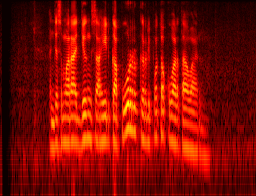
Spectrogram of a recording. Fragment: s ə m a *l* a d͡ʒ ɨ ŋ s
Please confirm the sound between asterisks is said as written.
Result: no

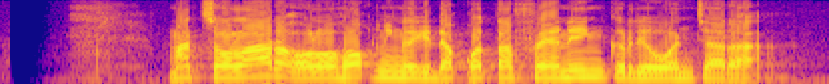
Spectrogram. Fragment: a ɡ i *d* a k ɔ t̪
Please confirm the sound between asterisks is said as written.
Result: yes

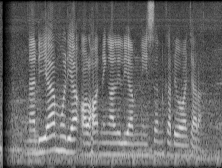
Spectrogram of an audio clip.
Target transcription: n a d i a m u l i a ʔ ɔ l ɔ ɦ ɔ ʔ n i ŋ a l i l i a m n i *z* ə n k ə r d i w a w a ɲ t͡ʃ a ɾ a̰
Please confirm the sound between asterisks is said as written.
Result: no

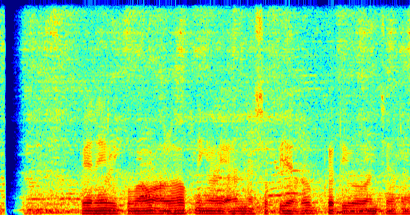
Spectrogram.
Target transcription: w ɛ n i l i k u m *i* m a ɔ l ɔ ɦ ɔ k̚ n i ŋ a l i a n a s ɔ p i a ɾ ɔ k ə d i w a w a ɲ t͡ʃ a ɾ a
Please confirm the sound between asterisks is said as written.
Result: no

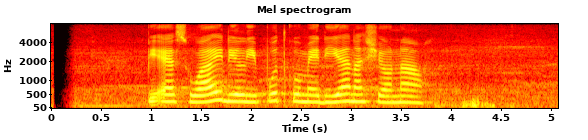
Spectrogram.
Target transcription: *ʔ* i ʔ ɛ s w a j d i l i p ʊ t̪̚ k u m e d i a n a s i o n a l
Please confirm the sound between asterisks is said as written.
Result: no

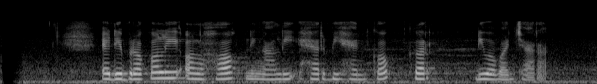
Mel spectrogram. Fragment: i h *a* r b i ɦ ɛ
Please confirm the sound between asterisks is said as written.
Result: no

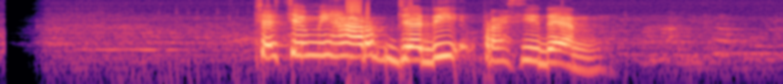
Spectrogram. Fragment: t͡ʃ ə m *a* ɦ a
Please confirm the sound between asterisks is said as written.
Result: no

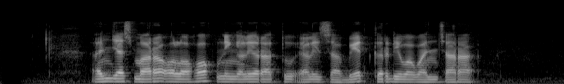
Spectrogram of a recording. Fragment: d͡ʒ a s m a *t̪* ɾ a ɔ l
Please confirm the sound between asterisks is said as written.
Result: no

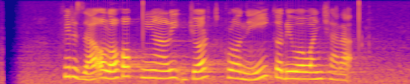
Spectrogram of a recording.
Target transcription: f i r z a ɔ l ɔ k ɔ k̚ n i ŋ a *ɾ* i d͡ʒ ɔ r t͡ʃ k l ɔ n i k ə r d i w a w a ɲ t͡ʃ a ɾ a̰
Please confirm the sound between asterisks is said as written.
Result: no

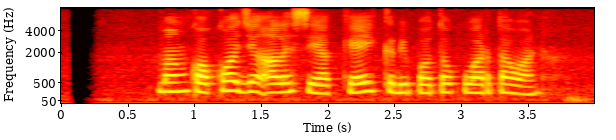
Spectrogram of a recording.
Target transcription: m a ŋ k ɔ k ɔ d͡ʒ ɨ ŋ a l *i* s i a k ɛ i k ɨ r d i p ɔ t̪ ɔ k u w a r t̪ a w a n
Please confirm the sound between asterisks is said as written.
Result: no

